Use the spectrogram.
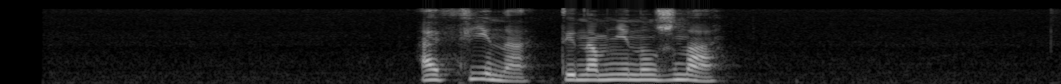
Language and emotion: Russian, angry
